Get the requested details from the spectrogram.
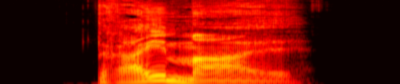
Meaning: thrice, three times
- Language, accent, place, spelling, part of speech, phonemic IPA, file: German, Germany, Berlin, dreimal, adverb, /ˈdraɪ̯maːl/, De-dreimal.ogg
